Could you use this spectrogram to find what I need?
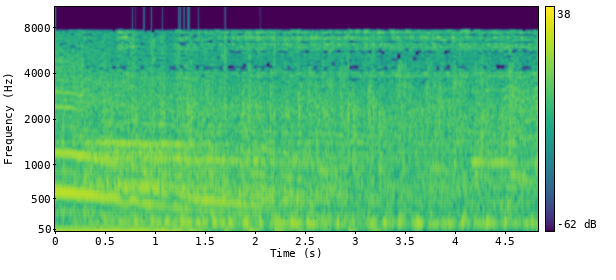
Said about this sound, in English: Maybe let us hear him very attentively and let us greet him warm-heartedly with full applause and shouting of Haribo. Haribo!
